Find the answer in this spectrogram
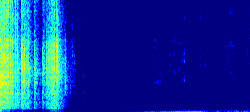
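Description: Backing liner being peeled off a strip of self-adhesive PTFE (teflon) tape: a short tearing rustle that stops under a second in.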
